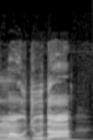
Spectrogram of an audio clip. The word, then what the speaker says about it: मौजूदा: म में ऊ की मात्रा मौ। ज में बड़े ऊ की मात्रा जु। द में आ की मात्रा है द। तो मिलके बन जाएगा मौजूदा। कैसे पढ़ेंगे? मौजूदा।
